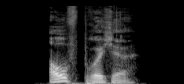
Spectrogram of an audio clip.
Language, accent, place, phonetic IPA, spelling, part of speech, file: German, Germany, Berlin, [ˈaʊ̯fˌbʁʏçə], Aufbrüche, noun, De-Aufbrüche.ogg
- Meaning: nominative/accusative/genitive plural of Aufbruch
